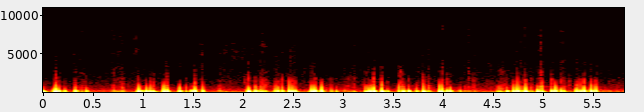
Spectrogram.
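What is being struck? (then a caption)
Cork trivet. A round, flat, solid cork trivet about 20 cm across is held in both hands and tapped and scratched with fingertips and short nails. Quick bursts of soft, dull, low thuds come in uneven clusters with brief pauses between them, each tap dying away almost at once and carrying little high sound.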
